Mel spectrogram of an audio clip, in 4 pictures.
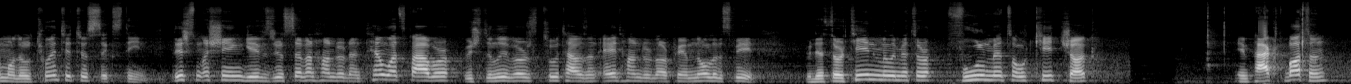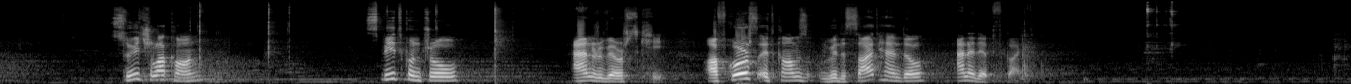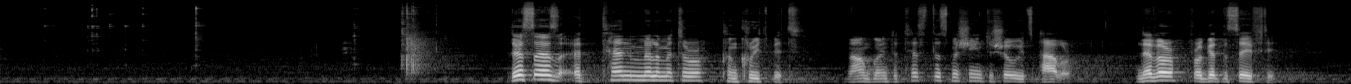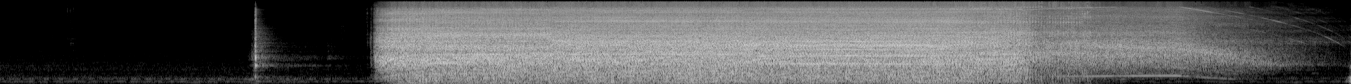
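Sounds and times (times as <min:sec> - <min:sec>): impact drill hammer-drilling: 0:44.2 - 0:54.0.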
